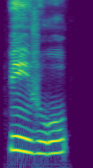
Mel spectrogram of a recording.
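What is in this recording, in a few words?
"例如", Chinese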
